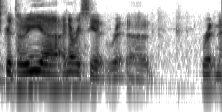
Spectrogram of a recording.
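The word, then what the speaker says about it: gritería: Oh, griteria pronunciation in Spanish. Yes, it's griteria.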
